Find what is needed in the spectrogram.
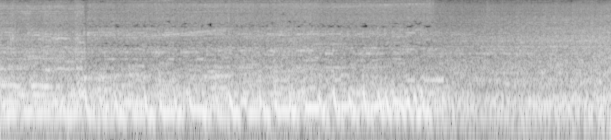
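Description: Loud electronic music with a driving beat, the soundtrack of a pachinko machine in play.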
